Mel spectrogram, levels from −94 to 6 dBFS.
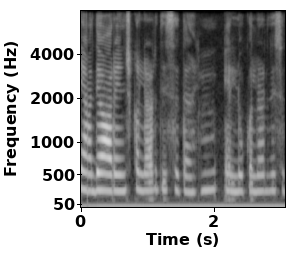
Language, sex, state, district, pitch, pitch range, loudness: Marathi, female, Maharashtra, Aurangabad, 255 Hz, 245-260 Hz, -19 LUFS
